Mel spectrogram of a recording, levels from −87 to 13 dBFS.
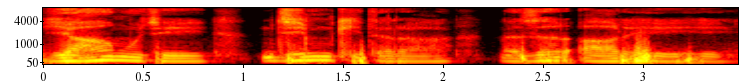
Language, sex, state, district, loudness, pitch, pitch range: Hindi, male, Arunachal Pradesh, Longding, -18 LUFS, 115 Hz, 110-130 Hz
